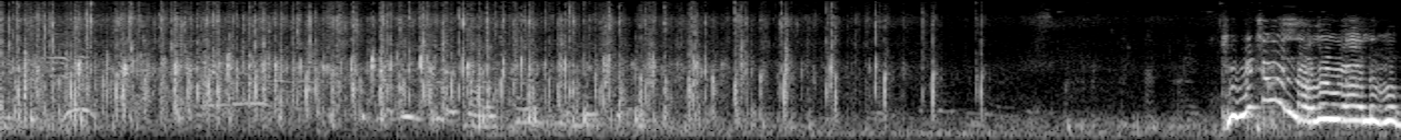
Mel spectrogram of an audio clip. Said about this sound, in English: Of applause for Linda here.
